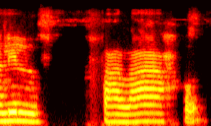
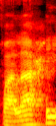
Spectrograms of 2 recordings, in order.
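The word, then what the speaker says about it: للفلاح: Jawabannya Huma lil falah. Lil falahi. kurang jelas. Coba diulangi bacanya. Huma lil falahi. Iya, falahi ya, hi. Ya, dalam nih.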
